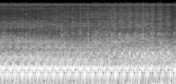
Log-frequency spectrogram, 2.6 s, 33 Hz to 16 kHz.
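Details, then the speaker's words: Oldsmobile V8 idling: rough with a rapid puffing tick on each firing pulse, worsening leak felt at a rear manifold where a broken stud let the manifold warp; valve on cylinder 7 believed running rough; exhaust manifold leak. "but I've got an exhaust leak right there I can actually feel it and it's getting worse"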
